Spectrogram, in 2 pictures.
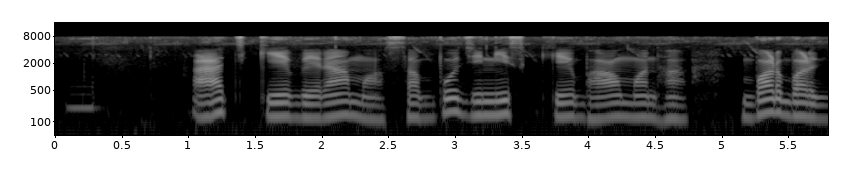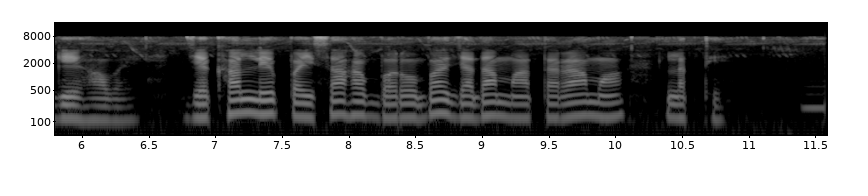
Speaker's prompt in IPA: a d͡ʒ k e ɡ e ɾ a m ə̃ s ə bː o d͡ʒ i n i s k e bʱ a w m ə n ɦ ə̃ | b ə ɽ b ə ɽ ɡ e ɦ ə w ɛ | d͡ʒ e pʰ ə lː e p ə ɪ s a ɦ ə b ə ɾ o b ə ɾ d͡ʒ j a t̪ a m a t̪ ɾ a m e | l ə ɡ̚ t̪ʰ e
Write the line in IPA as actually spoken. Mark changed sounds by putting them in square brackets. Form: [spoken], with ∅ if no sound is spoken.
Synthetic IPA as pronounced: a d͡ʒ k e [b] e ɾ a m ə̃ s ə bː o d͡ʒ i n i s k e bʱ a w m ə n ɦ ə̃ | b ə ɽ b ə ɽ ɡ e ɦ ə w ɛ | d͡ʒ e [kʰ] ə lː e p ə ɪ s a ɦ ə b ə ɾ o b ə ɾ d͡ʒ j a [d̪] a m a t̪ ɾ a m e | l ə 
